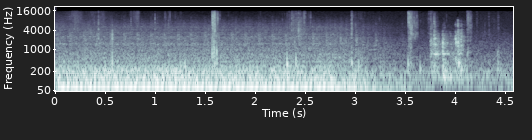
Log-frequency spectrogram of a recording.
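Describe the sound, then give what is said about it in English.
A blue truck's engine sputters and rumbles low and steady at a distance for a few seconds, then fades, followed by a few sharp clunks and rattles. “Saul tried to teach me and I just had about it figured out as the blue truck sputtered in the distance.”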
